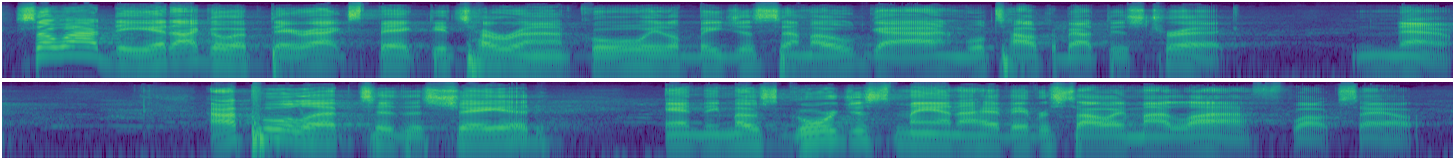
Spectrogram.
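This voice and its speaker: Southern-accented male comic, brassy bright tone, smooth voice, bawdy live club delivery, echoey bar room. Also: mid-range voice, expressive, a little slow. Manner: brash, bawdy, drawling. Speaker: stand-up comedian. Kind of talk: live stand-up set. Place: bar stage at a live event.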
